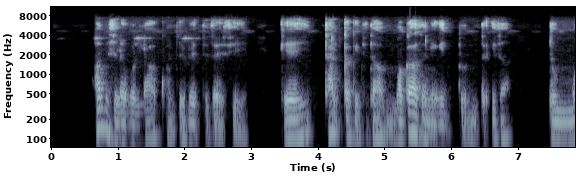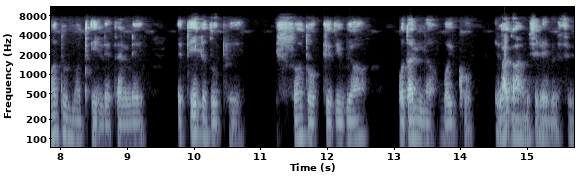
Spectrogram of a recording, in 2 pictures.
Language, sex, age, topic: Gamo, male, 18-24, agriculture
